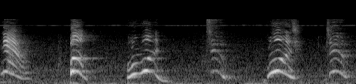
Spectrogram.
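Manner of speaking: high, gushing fitness-guru voice; aerobics instructor. Pretend. Playing Rarity as Richard Simmons, gushing aerobics host. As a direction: hype the class like Richard Simmons. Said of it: "I'm Rarity Simmons".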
